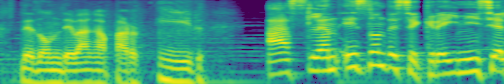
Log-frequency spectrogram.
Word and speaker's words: Aztlán: lo mismo pasa con aslan que sería la pronunciación más más cercana con aslan para los mexicas para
